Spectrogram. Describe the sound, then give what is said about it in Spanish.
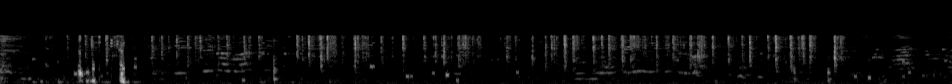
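Rapid, irregular clicking of keys on a computer keyboard, continuous for several seconds, moderately loud with a few heavier keystrokes early on; no talking. “Fíjate si el teclado prende.”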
